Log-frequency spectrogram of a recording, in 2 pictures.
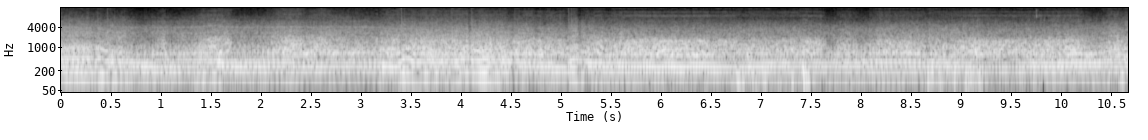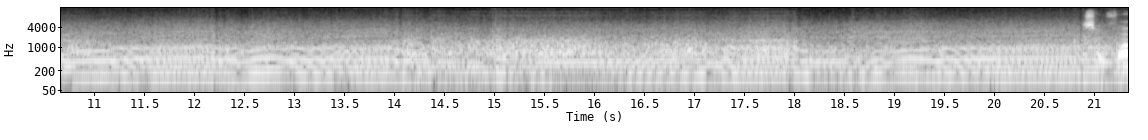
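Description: Race car engines roar continuously in Forza Motorsport S Class championship racing, a Chrysler among the field, with loud sustained revs rising and falling through gear shifts while a voice talks over them.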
